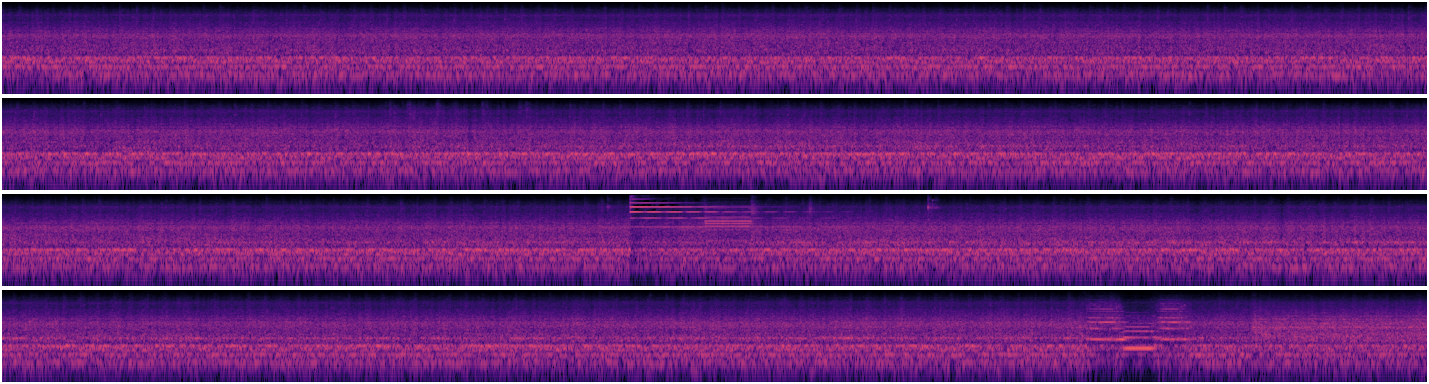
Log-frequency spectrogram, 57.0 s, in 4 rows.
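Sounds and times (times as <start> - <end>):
train wheels rumbling on rail: 0.0 - 57.0
multi-tone hum: 32.9 - 40.4, 49.8 - 57.0
short ringing bell tone: 34.8 - 37.3.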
